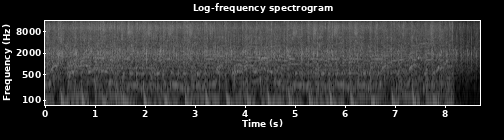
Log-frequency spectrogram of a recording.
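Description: A studio audience on Kaun Banega Crorepati gives loud, sustained applause for Kiara Advani and Vicky Kaushal, dense rhythmic clapping with crowd cheering that holds steady and then fades at the very end.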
